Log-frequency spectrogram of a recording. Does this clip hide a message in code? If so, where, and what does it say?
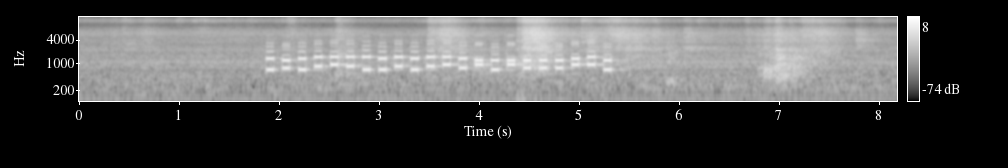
Yes: DTMF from 1.9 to 5.3 s, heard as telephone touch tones, dialled by machine, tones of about 80 ms, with the noise of a cafe. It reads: 2429#932929#5*1*4440#1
